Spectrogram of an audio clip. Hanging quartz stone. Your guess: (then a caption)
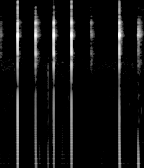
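Not jade. A quartz stone hanging on a string is struck as a comparison with jade: six sharp, high, clicky taps, with two fainter ones between them, each dying instantly with no ring. The dull, plain stone sound differs from jade's, showing it is quartz, not jade.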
